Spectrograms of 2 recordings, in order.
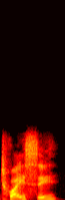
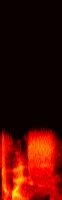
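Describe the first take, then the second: First: The word ends with an added vowel sound. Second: The word ends on an S sound. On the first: The speaker calls it wrong. "Instead of twicey" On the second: The speaker calls it right. "it's twice"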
